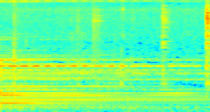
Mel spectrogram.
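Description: The last piano chord ringing out and fading away, with a few faint clicks over it.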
